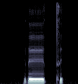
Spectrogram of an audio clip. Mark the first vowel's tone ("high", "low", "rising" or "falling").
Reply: low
